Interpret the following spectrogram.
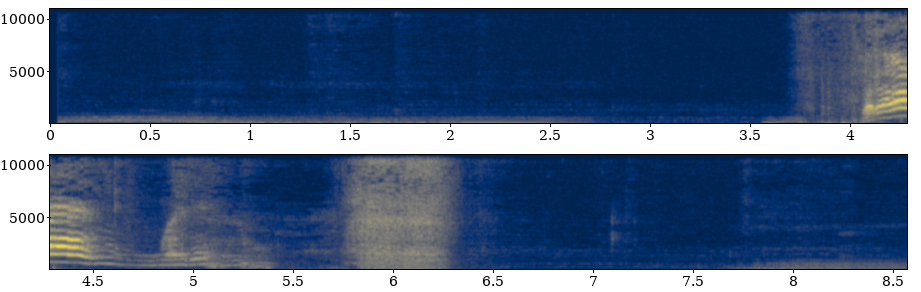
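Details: Older sister cat angry at a kitten: low, drawn-out growl, then a sharp rising yowl with a wavering tail, followed by a short harsh hiss, and another low growl at the end.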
